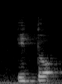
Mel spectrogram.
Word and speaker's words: Hito: Se escribe H-I-T-O, H-I-T-O, Stellar, Ito Stellar.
